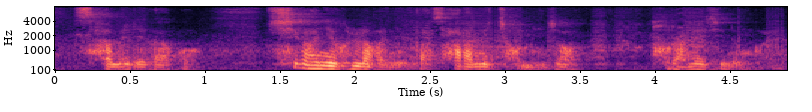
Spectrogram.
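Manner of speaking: usual speaking voice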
